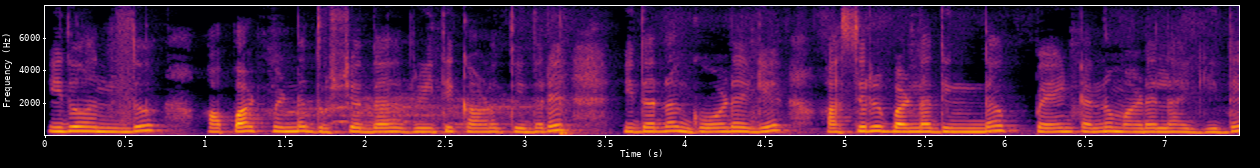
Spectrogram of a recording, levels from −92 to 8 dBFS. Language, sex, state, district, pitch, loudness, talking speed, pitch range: Kannada, female, Karnataka, Gulbarga, 240 Hz, -19 LUFS, 105 wpm, 230-260 Hz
